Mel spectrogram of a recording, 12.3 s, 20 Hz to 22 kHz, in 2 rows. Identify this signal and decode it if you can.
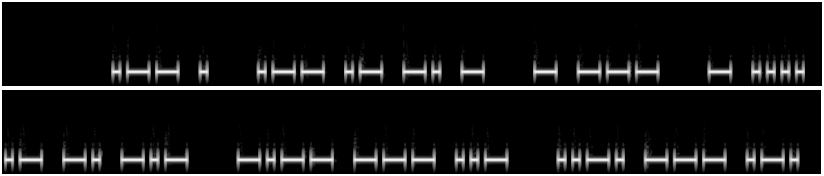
Morse code, heard as a keyed tone, about 21 wpm, 700 Hz. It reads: WE WANT TO THANK YOU FOR
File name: Sets of 9 Words - 22wpm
